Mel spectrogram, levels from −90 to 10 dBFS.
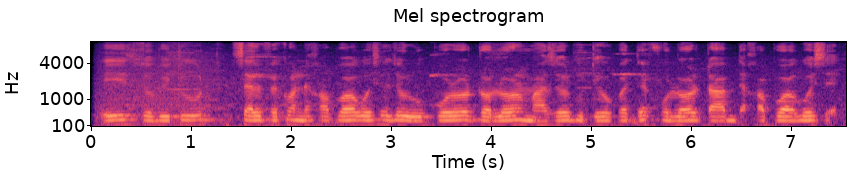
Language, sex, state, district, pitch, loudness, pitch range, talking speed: Assamese, male, Assam, Sonitpur, 115 Hz, -18 LUFS, 110-120 Hz, 135 wpm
